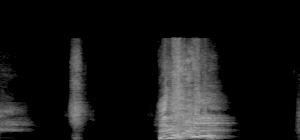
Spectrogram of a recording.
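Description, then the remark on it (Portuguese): A single loud sneeze bursts out after a couple of quick inhaling breaths, with a short fading exhale afterward. No speech is heard. “aí, vou espirrar.”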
